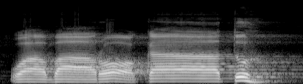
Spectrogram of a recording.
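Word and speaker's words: وبركاته: এখানে যদি হু বলি দম ছাড়া যাবে না, দমটা ছেড়ে দিলে ওয়া বারাকাতুহ, তুহ এমন হবে।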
